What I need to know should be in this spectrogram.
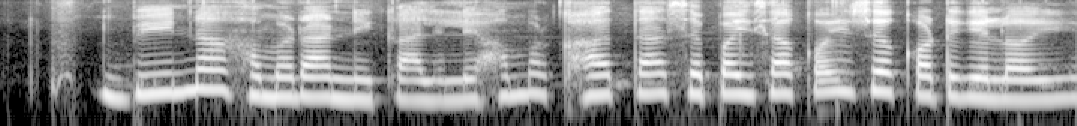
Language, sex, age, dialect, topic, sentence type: Magahi, female, 51-55, Southern, banking, question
